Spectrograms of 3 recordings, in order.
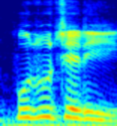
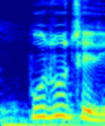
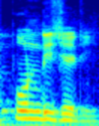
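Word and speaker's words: Puducherry: আই টিটি I Kavaratti আচ্ছা বল পুজুচেরি পুচেরি পুদুচেরি পুদুচেরি Pudhu P ইউ ডি ইউ আর পুদুচেরি পুদুচেরি capital হচ্ছে পুদুচেরি বাংলা বলে পন্ডিচেরি পন্ডিচেরি ধর ধর ধর ধর ন্যাশনাল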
